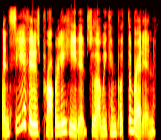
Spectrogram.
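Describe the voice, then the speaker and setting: A woman's voice: lowish voice, wildly swooping pitch, fairly quick, a bit bright, dry recording, heavily acted. A woman voicing a cruel, greedy old witch in a storybook reading, with a mocking, commanding manner.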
